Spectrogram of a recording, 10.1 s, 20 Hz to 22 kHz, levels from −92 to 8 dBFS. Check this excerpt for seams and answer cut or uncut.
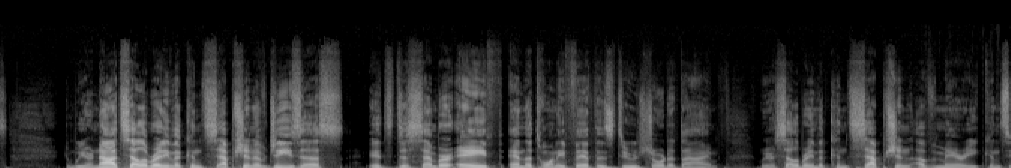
uncut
